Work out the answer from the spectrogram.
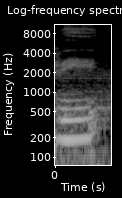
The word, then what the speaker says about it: Vy: Hi everyone, my name is V, just like the letter V. I know it spells VY, but in Vietnamese, that's how it's pronounced.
